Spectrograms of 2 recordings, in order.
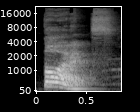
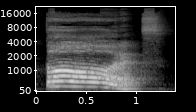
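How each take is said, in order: First: Said in the usual way. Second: Tórax said higher and louder, tó punched; stress on tó. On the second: Shown as a demonstration. Teacher stresses the accented syllable for students, emphatic. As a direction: hit tó in Tórax clearly. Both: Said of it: "Por que que é acentuado no tó?".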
